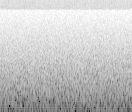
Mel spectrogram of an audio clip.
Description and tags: Sweep Sough Swoosh Swish
It´s a little Swoosh created with Audacity. White swoosh. Like in TV-Shows. Maybe it can be used in horror-things.
fail, failure, horror, slender, sough, sweep, swish, swoosh, tv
